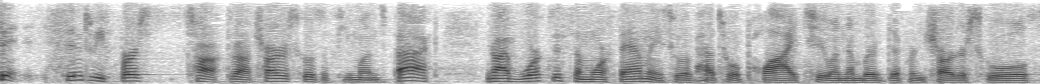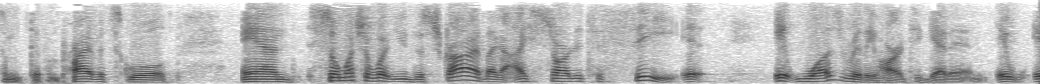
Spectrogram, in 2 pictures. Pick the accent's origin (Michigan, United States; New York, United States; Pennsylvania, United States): New York, United States; also born or lived in East Coast; now in California, United States; the community I grew up in New York, where it was very siloed.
